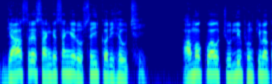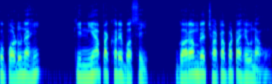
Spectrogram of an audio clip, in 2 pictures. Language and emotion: Odia, neutral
